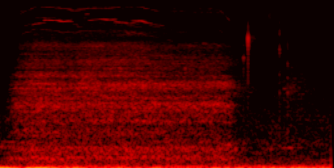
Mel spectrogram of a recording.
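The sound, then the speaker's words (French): A person taking one long, deep breath in during a short relaxation pause, a faint breathy rush lasting nearly two seconds before fading into quiet. “On inspire un grand coup”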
